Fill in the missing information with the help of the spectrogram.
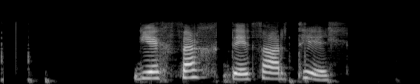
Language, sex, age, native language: Icelandic, female, 9, Icelandic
